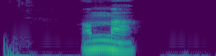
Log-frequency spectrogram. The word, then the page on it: 엄마: Korean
